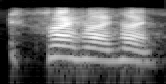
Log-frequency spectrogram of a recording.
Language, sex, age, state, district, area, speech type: Assamese, female, 30-45, Assam, Sonitpur, urban, conversation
